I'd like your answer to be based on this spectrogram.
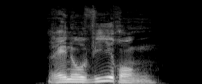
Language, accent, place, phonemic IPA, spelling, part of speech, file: German, Germany, Berlin, /ʁenoˈviːʁʊŋ/, Renovierung, noun, De-Renovierung.ogg
- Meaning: renovation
